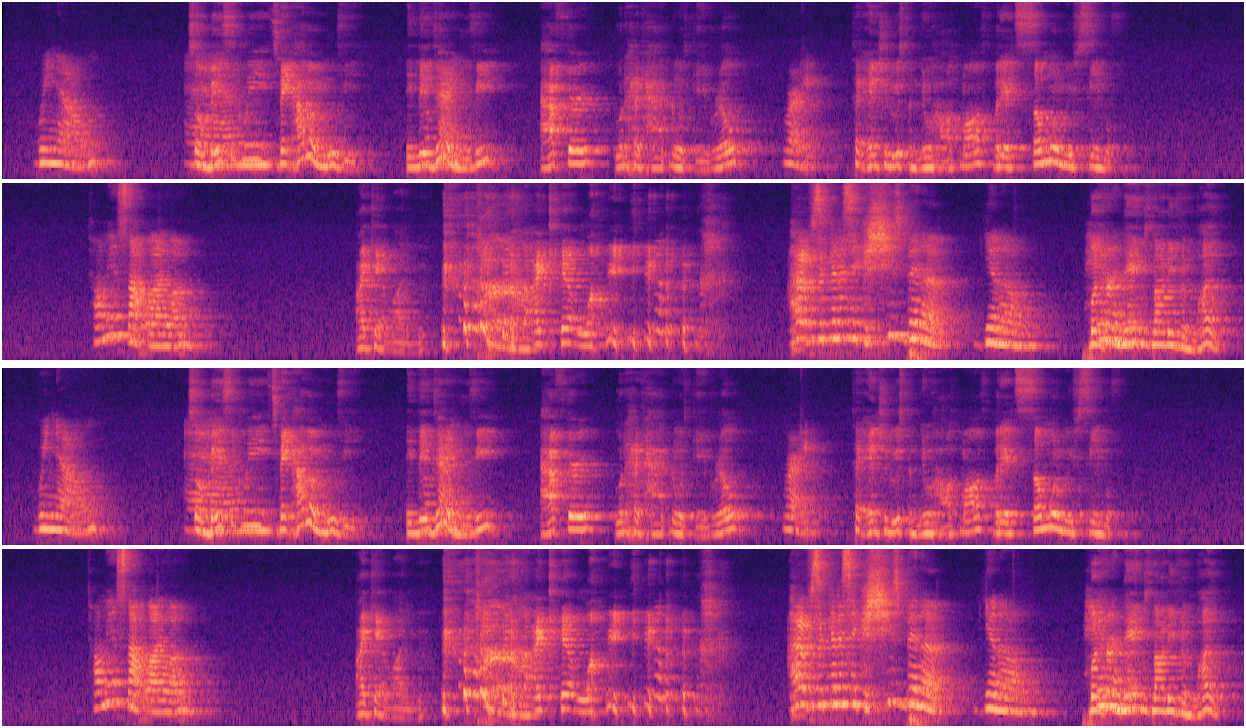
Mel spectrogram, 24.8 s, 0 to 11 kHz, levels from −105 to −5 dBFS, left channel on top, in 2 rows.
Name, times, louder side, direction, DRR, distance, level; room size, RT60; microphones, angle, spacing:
voice 1, 0.3-0.9 1.8-2.6 4.4-4.6 7.8-8.1 13.3-14.3 17.2-17.7 19.4-19.6 20.3-21.8 22.2-22.7 23.2-23.8, right 1 dB, 55° right, -1 dB, 2.3 m, -26 dB
voice 2, 1.9-3.6 4.0-4.9 5.4-7.4 8.5-11.1 16.0-19.7 20.3-20.4 23.3-24.6, right 1 dB, 5° right, 1 dB, 0.5 m, -28 dB
8.5 x 8.1 x 2.5 m, 0.89 s
head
